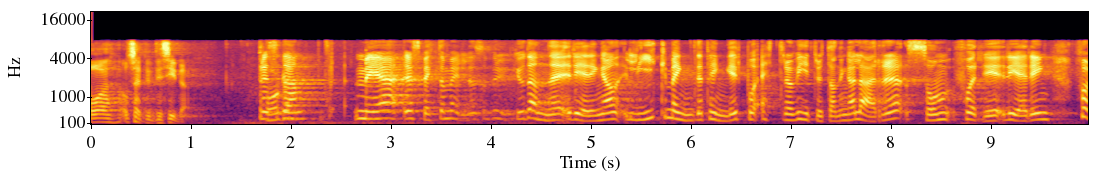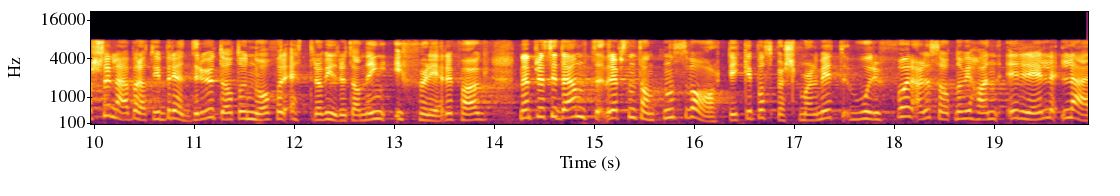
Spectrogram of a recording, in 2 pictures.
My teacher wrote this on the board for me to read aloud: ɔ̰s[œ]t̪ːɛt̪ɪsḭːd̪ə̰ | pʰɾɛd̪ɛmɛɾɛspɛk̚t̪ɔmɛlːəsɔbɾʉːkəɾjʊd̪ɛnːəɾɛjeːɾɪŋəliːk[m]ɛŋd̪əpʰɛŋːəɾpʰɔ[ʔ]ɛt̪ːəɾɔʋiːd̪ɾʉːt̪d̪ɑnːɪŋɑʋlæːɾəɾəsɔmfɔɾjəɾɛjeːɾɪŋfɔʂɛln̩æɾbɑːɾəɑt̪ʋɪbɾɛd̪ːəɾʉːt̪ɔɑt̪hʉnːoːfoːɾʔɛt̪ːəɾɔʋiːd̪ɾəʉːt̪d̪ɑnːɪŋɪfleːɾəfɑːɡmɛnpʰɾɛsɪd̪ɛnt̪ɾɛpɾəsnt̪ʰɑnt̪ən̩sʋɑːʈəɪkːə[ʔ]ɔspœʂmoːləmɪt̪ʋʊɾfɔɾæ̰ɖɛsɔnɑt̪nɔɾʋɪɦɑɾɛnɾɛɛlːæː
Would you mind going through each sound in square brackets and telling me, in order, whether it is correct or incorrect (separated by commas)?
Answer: incorrect, correct, correct, incorrect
